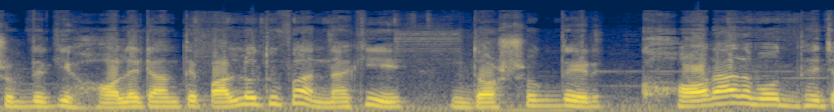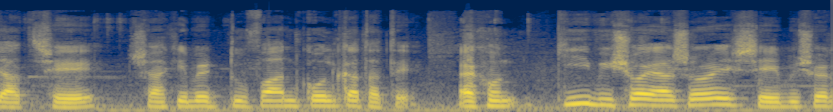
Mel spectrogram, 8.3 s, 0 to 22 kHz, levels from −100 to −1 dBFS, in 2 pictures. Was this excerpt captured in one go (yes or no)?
yes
